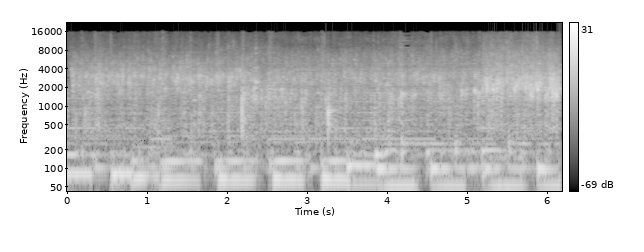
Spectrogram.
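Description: Shrimp gyoza sizzling as they shallow-fry in about 1 cm of hot oil in a frying pan, with a few sharp pops. The sizzle grows louder about five seconds in.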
